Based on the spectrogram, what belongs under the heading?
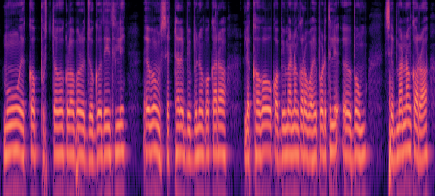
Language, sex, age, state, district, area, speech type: Odia, male, 18-30, Odisha, Nayagarh, rural, spontaneous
